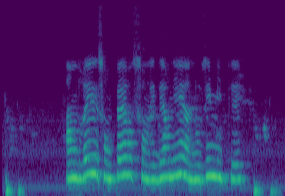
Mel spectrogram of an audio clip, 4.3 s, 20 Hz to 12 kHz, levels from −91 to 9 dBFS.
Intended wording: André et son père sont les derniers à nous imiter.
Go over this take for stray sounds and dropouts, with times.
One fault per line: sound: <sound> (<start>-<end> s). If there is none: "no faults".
no faults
